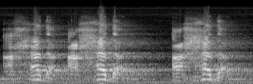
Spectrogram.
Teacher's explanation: হা দিয়ে উচ্চারণ হয় যে গলার মাঝখান থেকে, আহাদা, আহাদা, আহাদা, এটা একটু চাপ দিয়ে বলতে আহাদা, আশারা আইন আর হা আহাদা।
